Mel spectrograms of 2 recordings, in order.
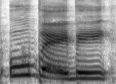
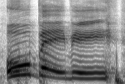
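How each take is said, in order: First: Said in the usual way. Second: Mock sultry. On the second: Player hamming up a flirty line, mock sultry. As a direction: purr it out in a silly put-on voice.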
